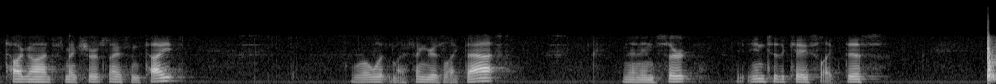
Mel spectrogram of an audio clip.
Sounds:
Speech, inside a small room

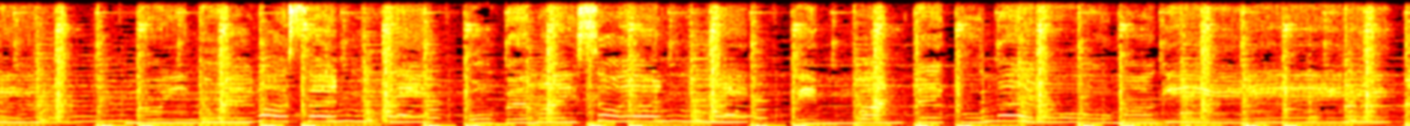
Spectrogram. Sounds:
Folk music, Soundtrack music, Music

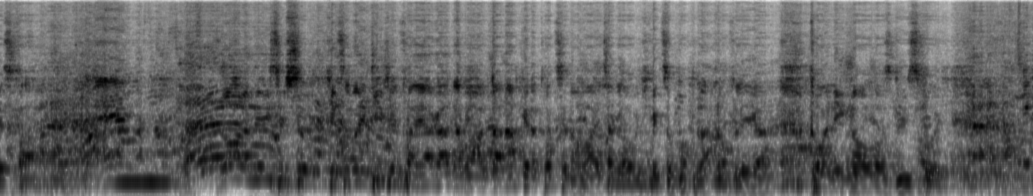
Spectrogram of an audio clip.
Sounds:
Speech

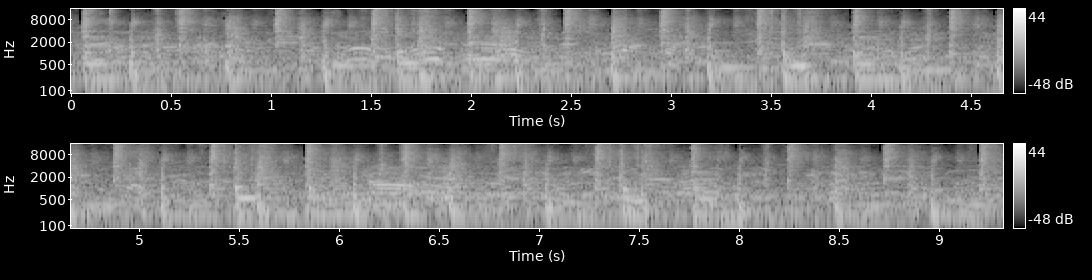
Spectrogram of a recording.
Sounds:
Music

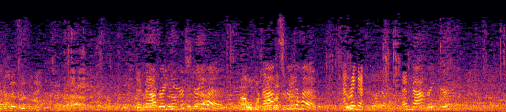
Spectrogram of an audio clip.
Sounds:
Speech, Chatter

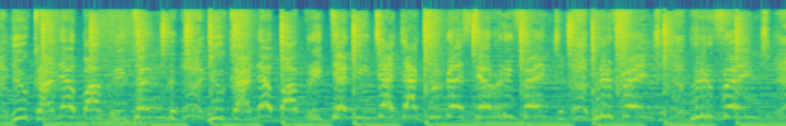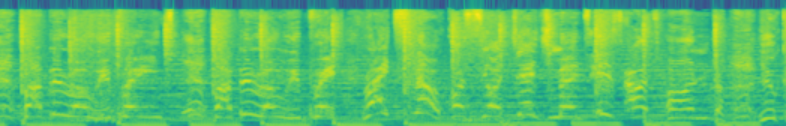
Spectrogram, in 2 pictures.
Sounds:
Music

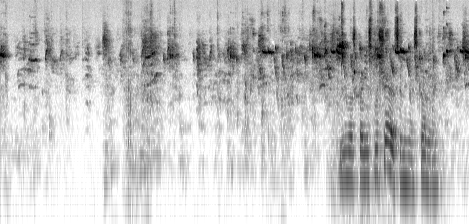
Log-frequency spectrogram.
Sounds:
canary calling

